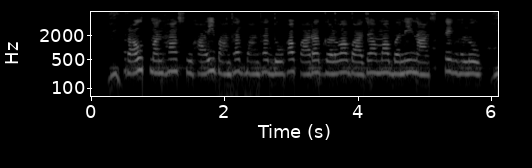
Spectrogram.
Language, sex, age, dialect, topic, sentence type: Chhattisgarhi, female, 25-30, Western/Budati/Khatahi, agriculture, statement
